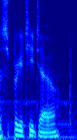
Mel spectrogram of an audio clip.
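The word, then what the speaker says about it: Sprigatito: knockout this turn it would be a a spatio um dude I literally learned how to say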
